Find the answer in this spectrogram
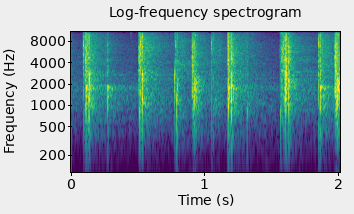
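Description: Footsteps on a hard floor, a quick run of sharp clicks about four a second.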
